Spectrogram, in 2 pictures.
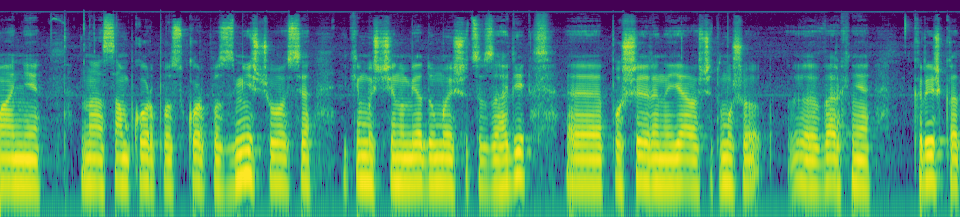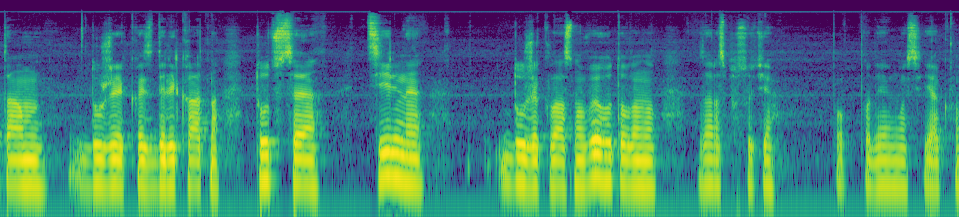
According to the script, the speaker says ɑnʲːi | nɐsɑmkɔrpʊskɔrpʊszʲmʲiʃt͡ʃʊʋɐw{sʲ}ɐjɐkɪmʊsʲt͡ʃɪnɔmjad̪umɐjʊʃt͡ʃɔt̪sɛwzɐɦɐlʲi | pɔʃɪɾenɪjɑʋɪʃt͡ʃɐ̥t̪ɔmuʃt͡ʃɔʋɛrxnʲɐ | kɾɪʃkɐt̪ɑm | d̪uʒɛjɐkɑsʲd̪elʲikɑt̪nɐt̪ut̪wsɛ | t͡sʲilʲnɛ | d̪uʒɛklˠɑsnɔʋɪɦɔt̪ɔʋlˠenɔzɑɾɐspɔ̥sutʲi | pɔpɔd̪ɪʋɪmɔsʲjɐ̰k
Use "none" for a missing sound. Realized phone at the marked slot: sʲ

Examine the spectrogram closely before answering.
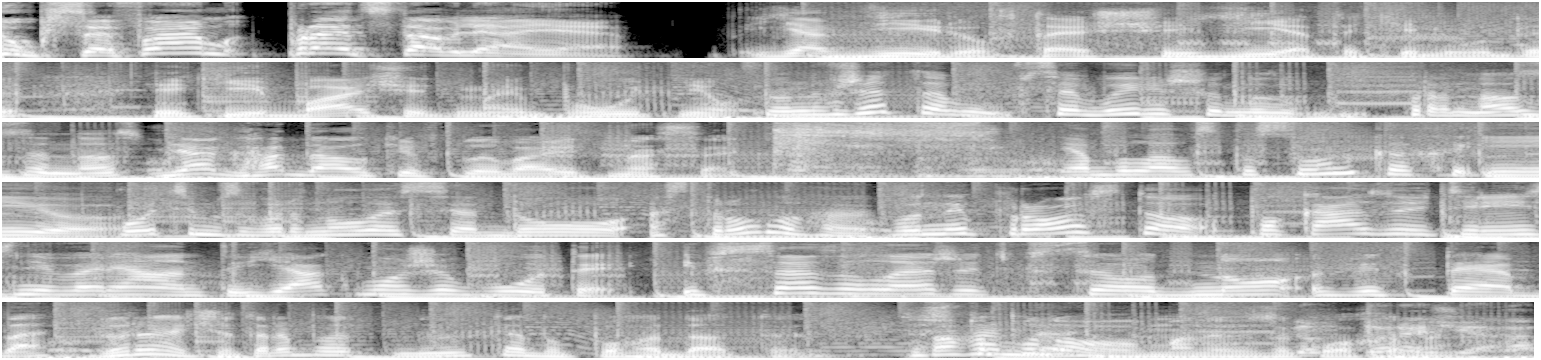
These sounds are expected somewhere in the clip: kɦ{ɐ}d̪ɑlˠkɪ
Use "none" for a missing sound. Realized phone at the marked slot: ɐ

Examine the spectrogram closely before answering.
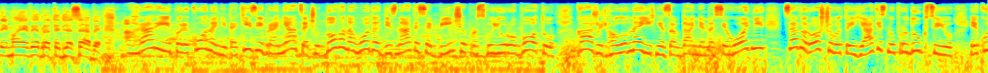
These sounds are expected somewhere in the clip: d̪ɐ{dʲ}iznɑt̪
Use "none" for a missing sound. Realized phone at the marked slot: dʲ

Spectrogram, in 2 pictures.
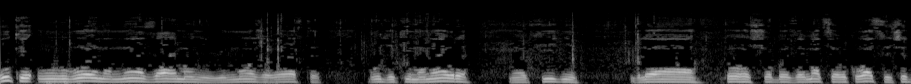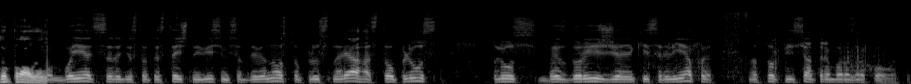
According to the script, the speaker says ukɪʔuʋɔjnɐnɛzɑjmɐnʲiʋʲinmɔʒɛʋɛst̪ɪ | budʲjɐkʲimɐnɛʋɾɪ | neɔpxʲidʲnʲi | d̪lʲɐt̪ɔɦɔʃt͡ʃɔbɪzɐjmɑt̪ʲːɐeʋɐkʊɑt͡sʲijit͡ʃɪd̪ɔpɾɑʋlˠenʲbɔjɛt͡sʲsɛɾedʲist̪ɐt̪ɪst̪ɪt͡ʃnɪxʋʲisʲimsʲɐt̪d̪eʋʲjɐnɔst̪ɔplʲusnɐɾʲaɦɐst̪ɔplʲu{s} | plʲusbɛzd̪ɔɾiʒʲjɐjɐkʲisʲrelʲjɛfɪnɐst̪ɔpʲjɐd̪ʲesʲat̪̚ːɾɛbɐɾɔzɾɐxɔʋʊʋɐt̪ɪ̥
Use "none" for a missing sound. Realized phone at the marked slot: s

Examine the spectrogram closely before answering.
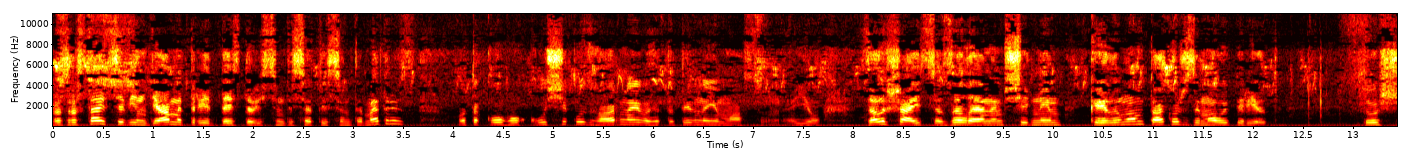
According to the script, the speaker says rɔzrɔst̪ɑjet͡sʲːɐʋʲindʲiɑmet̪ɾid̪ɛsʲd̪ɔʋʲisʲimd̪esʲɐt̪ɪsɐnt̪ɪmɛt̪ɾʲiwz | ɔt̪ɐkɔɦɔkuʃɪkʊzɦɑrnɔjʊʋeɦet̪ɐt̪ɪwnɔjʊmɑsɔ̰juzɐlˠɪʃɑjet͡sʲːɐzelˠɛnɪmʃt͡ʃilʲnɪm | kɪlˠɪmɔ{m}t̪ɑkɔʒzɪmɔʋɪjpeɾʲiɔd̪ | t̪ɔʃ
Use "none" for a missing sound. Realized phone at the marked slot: m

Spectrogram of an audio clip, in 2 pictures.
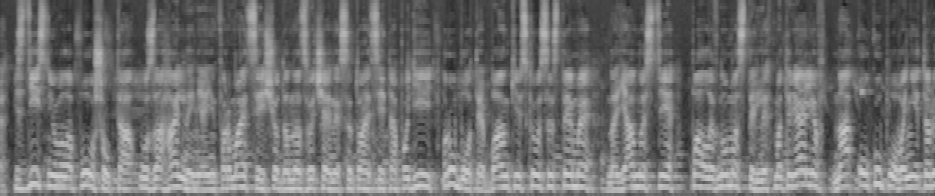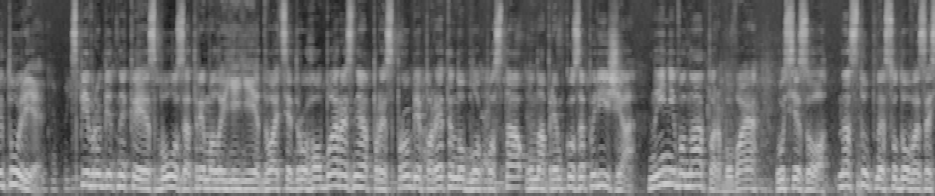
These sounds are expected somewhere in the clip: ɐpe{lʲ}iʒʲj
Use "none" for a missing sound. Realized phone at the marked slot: ɾʲ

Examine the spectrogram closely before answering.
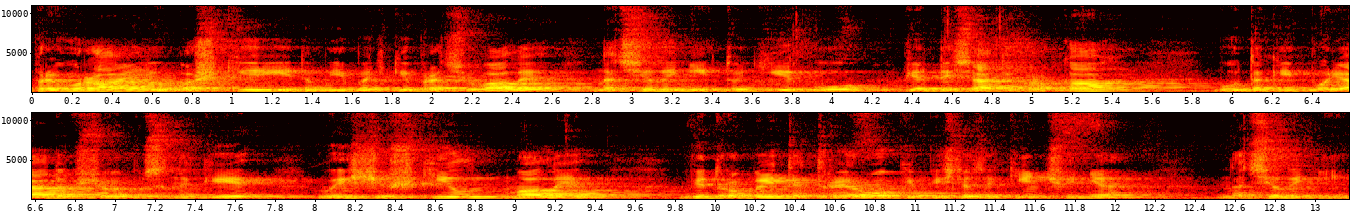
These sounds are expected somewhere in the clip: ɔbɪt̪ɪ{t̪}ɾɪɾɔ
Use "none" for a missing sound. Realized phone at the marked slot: t̪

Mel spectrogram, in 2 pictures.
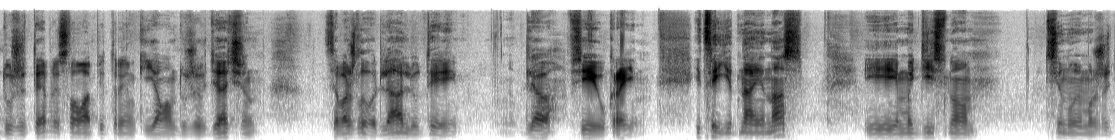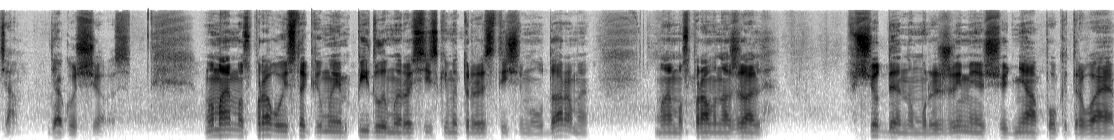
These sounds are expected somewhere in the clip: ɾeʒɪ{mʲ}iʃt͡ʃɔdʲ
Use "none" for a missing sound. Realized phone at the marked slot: mʲ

